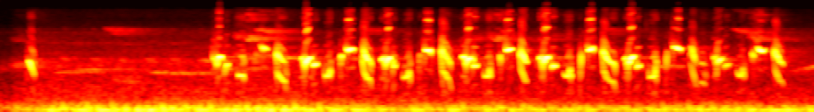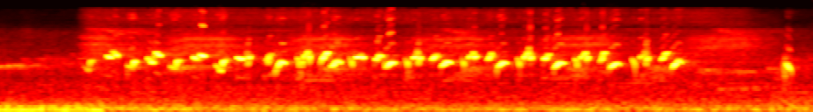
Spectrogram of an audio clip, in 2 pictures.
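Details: Yellow-vented bulbul (trucukan) in energetic gacor song with long rolling ropel phrases: sharp chattering notes give way to a fast run of bright repeated chips, over a low steady hum early on.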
